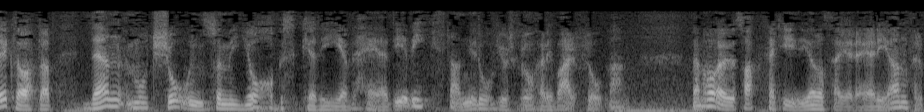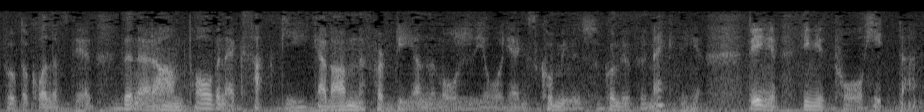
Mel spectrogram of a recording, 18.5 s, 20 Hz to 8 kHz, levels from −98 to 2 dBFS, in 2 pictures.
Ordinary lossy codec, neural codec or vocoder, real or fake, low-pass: MP3, 24 kbps; codec, 16 kHz, 0.5 kbps, X-Codec, HuBERT features, trained on LibriSpeech; fake; 7.2 kHz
